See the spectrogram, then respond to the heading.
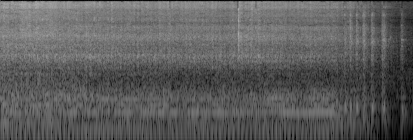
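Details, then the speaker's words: Lawn mower salvaged from a scrap pile, run as found without preparation; smooth, even putter at steady speed with no misses or knocks, then winds down and stops; engine runs really smoothly. "i said the engine ran really smoothly absolutely brilliant"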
